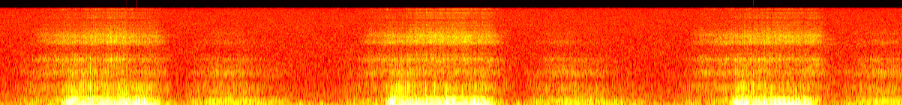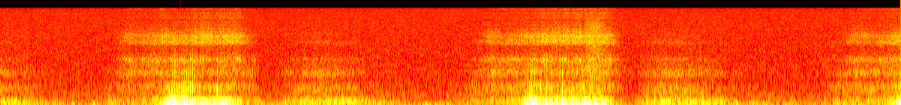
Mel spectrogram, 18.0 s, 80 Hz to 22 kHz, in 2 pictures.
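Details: ASMR snoring recording for relaxation: loud, low, rattling snores on each in-breath, about 18 a minute, with quiet out-breaths between them; ordinary sleep snoring.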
